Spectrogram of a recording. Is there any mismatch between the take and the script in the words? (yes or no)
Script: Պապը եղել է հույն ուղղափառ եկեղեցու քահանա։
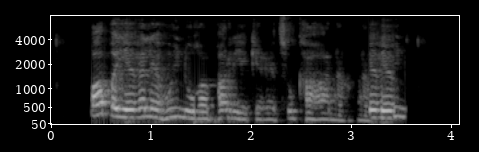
yes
